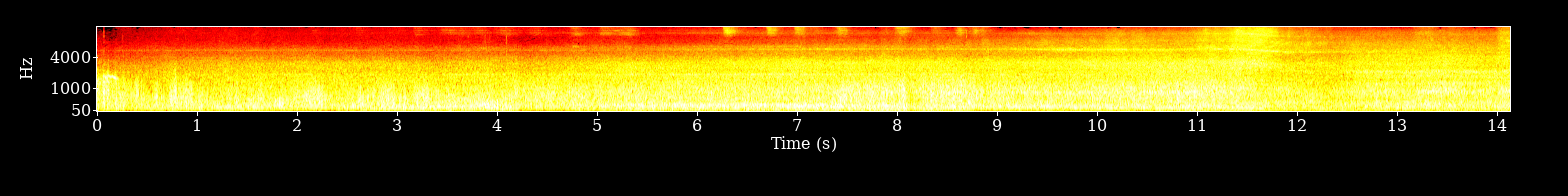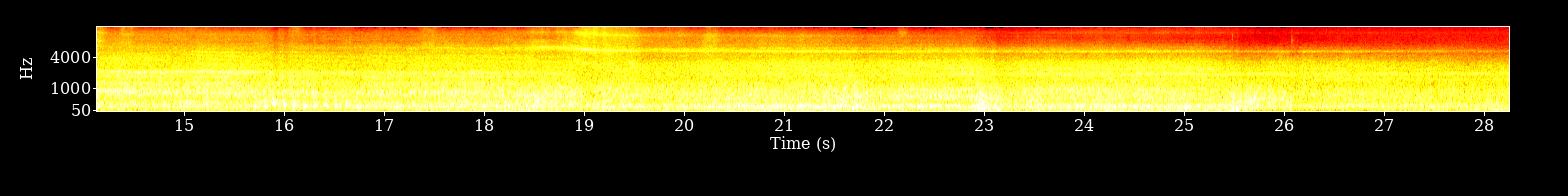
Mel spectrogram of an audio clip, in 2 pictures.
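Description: A train running past on the main line, a steady loud rumble of wheels on rail throughout, with a thin high squeal above it and two brief high-pitched squeals falling in pitch, about eleven and nineteen seconds in.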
